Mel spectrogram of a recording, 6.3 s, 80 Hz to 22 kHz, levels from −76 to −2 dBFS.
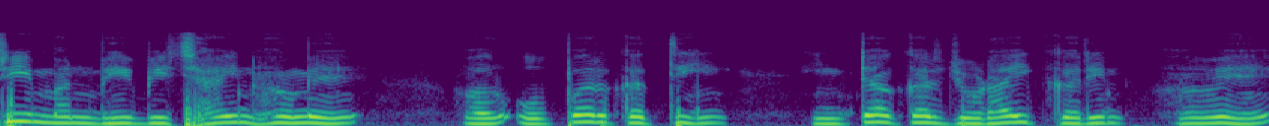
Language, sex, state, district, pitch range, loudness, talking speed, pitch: Surgujia, male, Chhattisgarh, Sarguja, 170-195 Hz, -20 LUFS, 130 wpm, 180 Hz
